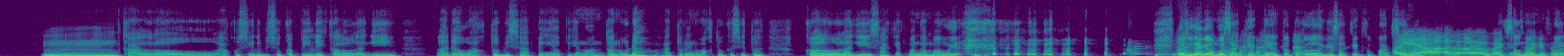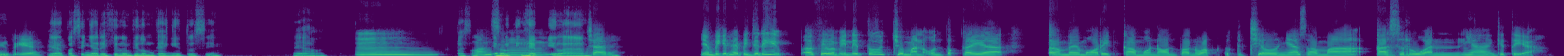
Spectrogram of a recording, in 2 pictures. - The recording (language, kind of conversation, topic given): Indonesian, podcast, Film apa yang paling berkesan buat kamu, dan kenapa begitu?
- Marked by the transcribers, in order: drawn out: "kalau"; laugh; chuckle; tapping; in English: "happy"; in English: "happy"; other background noise; "keseruannya" said as "kaseruannya"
